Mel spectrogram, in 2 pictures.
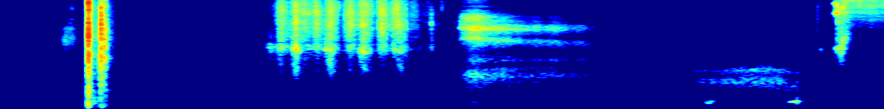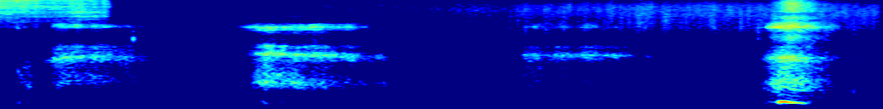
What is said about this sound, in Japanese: さて、このスプレー何でしょう。今中身を出してあげるわね。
